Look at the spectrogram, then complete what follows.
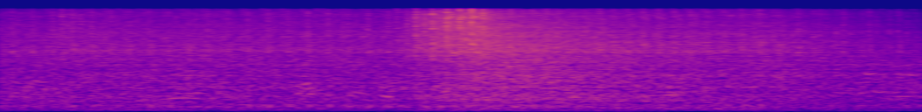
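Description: Classic Volkswagen Beetle's air-cooled engine idling with a steady rumble. A brief burst of hissing comes about two seconds in.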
